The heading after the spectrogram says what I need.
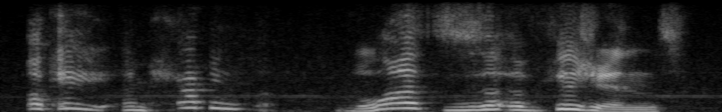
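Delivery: anxious, fretting, very high-pitched voice. The narrator voices her own line in class, in a worried voice. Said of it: "in a worried voice".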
